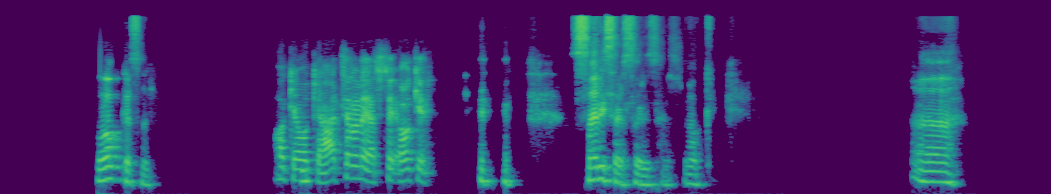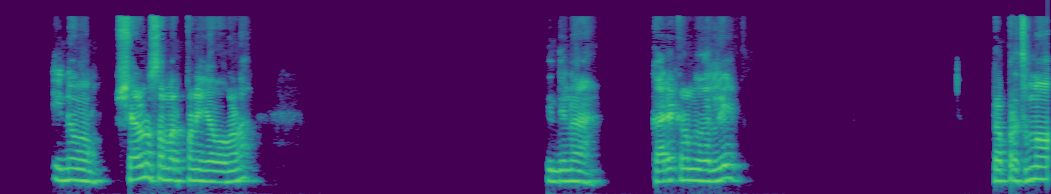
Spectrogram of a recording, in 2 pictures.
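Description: A middle-aged man speaks calmly through an online call, in short phrases with pauses.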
